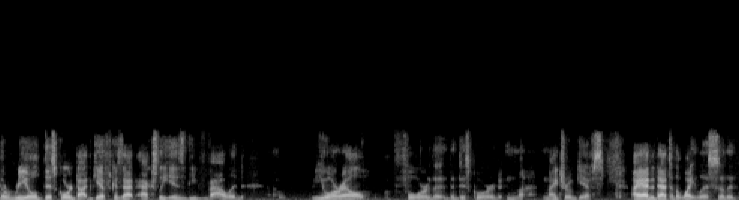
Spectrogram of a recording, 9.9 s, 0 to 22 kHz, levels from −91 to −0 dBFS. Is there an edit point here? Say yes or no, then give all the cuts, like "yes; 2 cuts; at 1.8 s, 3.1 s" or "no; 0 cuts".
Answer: no; 0 cuts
